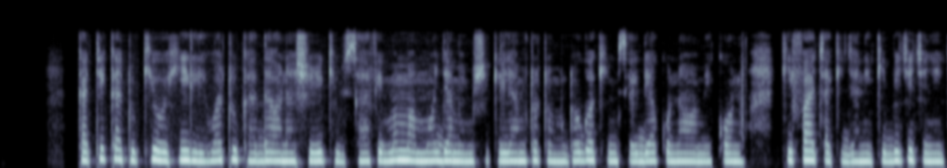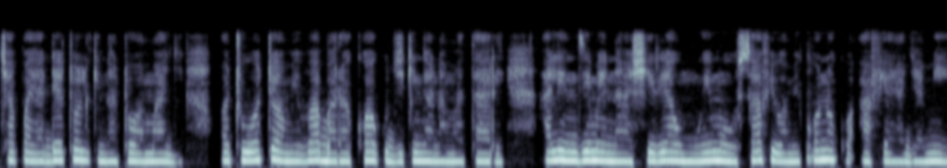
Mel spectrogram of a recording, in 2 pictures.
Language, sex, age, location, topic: Swahili, female, 25-35, Nairobi, health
